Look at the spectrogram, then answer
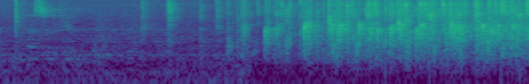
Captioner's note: applause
